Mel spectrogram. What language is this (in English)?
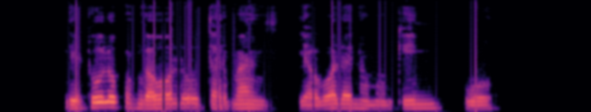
Pashto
